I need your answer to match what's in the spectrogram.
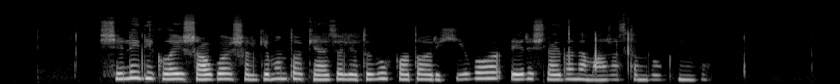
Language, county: Lithuanian, Alytus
